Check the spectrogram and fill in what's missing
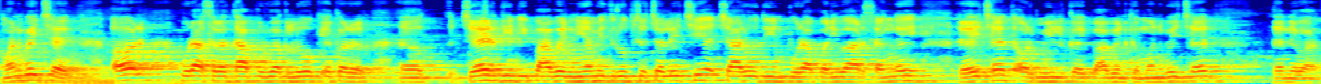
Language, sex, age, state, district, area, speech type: Maithili, male, 45-60, Bihar, Madhubani, rural, spontaneous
